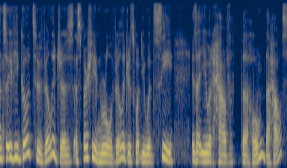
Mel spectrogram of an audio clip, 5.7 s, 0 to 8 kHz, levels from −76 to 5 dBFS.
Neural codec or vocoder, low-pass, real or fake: none; 7.2 kHz; real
